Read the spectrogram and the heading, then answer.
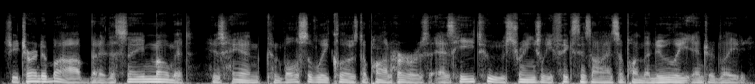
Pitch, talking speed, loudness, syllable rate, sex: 100 Hz, 215 wpm, -18 LUFS, 5.8 syllables/s, male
